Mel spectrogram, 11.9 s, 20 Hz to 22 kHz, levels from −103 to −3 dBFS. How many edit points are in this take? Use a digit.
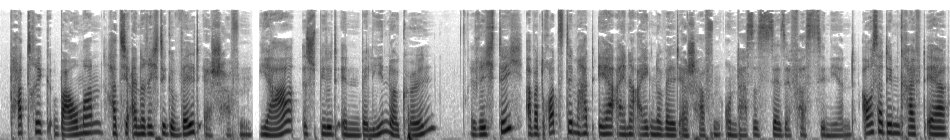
0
